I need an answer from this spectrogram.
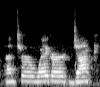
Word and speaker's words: Unterweger: But then it also brings up the other serial killer, whose name was, his last name is pronounced Unterweger Jack Unterweger.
